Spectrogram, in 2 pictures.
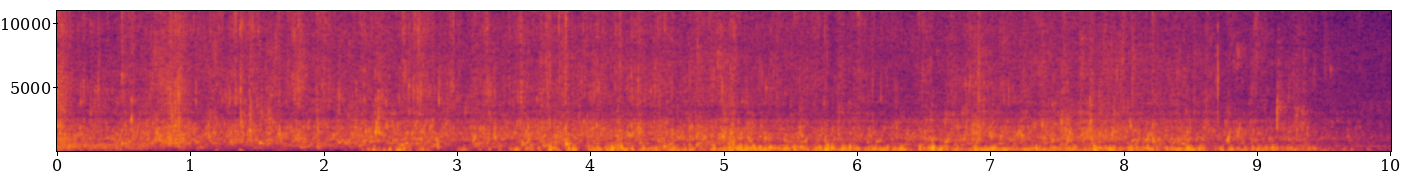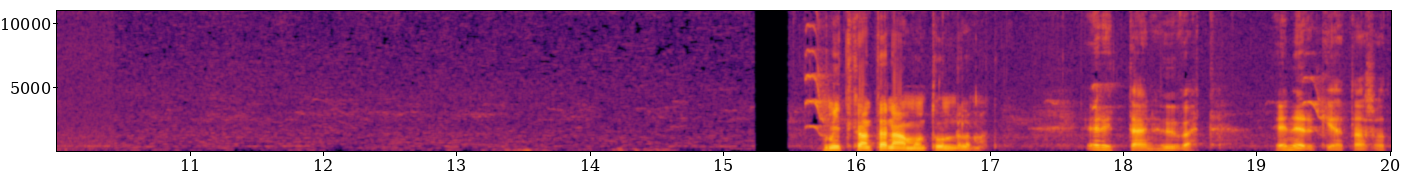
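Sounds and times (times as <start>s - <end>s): waves lapping against rocks: 0.0s - 9.9s.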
